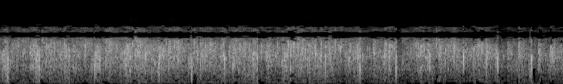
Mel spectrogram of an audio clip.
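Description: Audience applauding at the close of a talk: many hands clapping in a steady, dense patter.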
